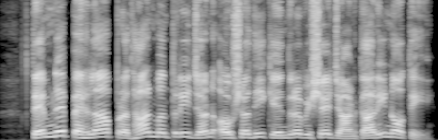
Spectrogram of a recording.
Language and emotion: Gujarati, neutral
